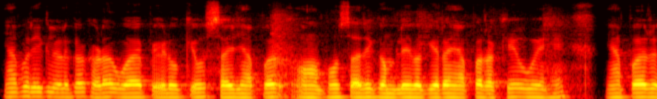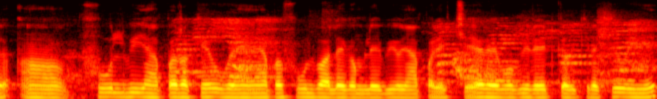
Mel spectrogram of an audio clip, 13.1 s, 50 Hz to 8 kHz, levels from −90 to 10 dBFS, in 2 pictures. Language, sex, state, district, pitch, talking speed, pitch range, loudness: Hindi, male, Bihar, Lakhisarai, 120 Hz, 200 wpm, 115-125 Hz, -20 LUFS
